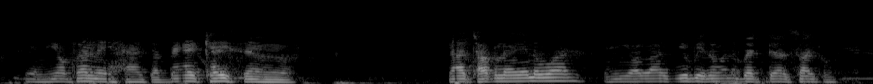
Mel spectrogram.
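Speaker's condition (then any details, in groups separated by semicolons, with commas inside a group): Traumatic brain injury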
